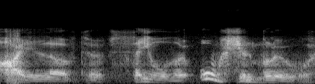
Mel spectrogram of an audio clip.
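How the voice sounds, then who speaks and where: A put-on character voice at a very slow pace. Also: man. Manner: exaggerated, arr-ing.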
